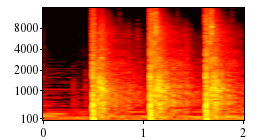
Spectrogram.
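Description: Pistol shots fired one after another at an even pace, about two a second: three sharp shots, with a fourth right at the end, each followed by a short ringing tail.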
